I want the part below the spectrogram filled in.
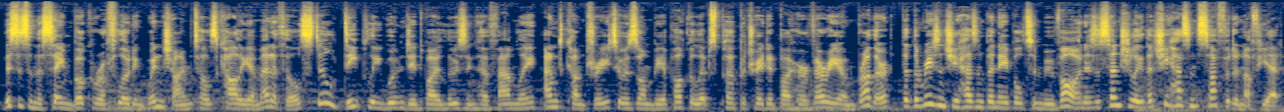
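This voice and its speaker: Casting: woman with a lowish voice for sarcastic, exasperated rant commentary, emphatic and scripted, faint music underneath. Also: expressive, brisk, hardly any pauses. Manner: indignant, sarcastic, emphatic ranting with incredulous outbursts; swears casually. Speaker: video essayist, game story critic.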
